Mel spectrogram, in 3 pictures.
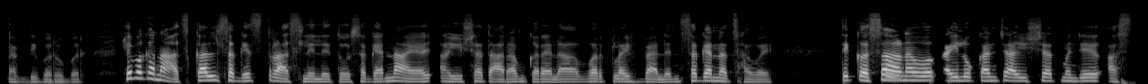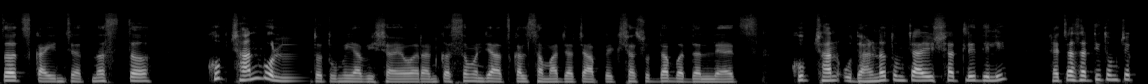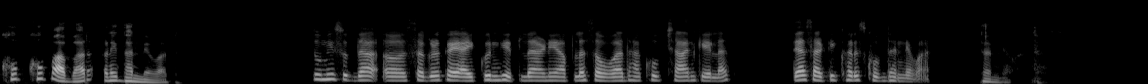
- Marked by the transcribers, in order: static; in English: "वर्क लाईफ बॅलन्स"; mechanical hum; other background noise; distorted speech; bird
- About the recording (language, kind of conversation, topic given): Marathi, podcast, काम आणि वैयक्तिक आयुष्य यांच्यातील संतुलन बदलल्यावर व्यक्तीची ओळख कशी बदलते?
